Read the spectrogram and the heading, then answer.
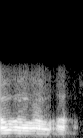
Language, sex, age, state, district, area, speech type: Bodo, male, 30-45, Assam, Kokrajhar, rural, conversation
